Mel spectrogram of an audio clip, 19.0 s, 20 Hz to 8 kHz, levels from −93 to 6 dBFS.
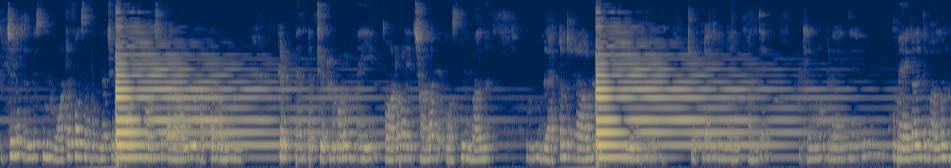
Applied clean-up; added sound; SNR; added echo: none; Piano; -4 dB; reverberation time 0.6 s.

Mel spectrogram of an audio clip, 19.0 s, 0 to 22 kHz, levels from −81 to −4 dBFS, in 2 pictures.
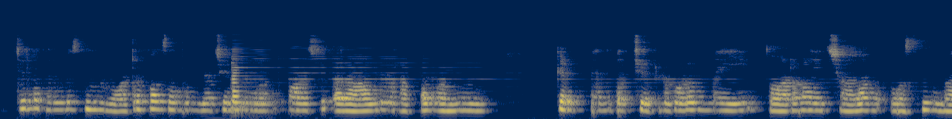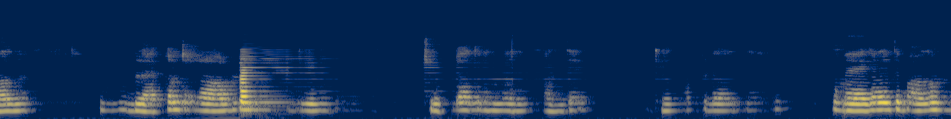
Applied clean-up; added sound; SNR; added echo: neural mask model DeepFilterNet 3.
